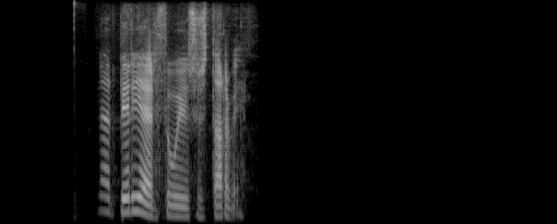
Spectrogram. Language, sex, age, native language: Icelandic, male, 30-39, Icelandic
